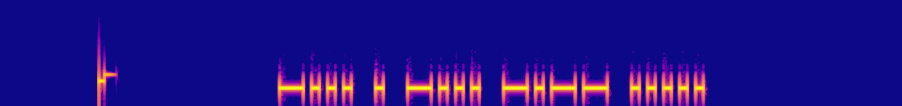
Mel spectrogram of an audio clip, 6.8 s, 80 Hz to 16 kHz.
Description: Morse code, heard as a keyed tone, about 20 wpm, 700 Hz. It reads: BEBY5
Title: Code Groups - 5 Letter:Numbers - 20wpm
